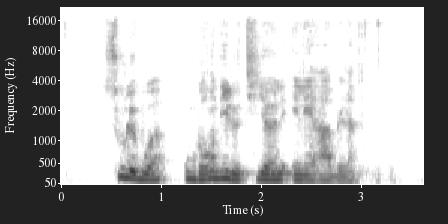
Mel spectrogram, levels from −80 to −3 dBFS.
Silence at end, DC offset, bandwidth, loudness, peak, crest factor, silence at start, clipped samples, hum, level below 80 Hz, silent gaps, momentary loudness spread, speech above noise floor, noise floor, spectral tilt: 0.65 s; under 0.1%; 16.5 kHz; -33 LUFS; -18 dBFS; 16 dB; 0.45 s; under 0.1%; none; -70 dBFS; none; 14 LU; 27 dB; -59 dBFS; -6.5 dB/octave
